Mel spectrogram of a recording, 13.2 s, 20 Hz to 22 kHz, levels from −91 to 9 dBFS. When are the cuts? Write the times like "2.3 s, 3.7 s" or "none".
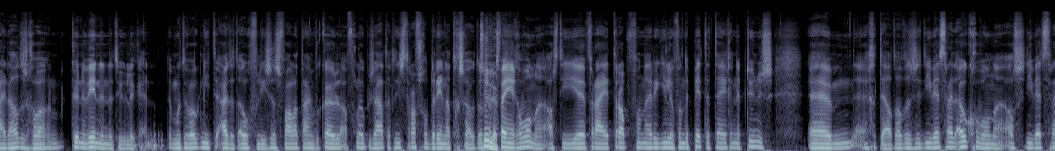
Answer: none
